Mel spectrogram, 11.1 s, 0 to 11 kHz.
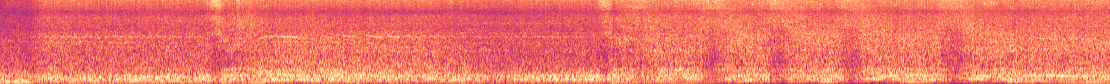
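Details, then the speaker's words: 2001 Dodge Dakota 4.7 V8 with P0171, choppy O2 readings and raised fuel trims: loud raspy puffing rising with revs from the exhaust, flange broken off the manifold with snapped bolts, an exhaust leak. "sounds like it's busted off right of that manifold yeah basically it's equipped with a flamethrower package"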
